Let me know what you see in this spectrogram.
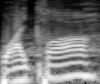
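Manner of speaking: loud, fake, put-on American accent. Asked to do an american accent, performing a short line: put-on american accent. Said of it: "Do an American accent right now".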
